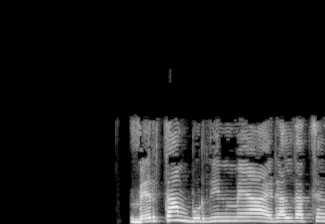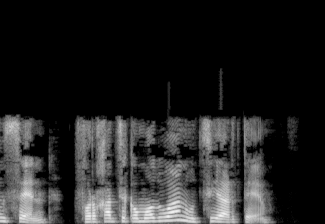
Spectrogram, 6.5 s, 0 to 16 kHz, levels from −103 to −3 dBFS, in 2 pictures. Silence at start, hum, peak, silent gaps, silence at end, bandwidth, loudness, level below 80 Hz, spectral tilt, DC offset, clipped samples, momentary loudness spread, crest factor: 1.3 s; none; 0 dBFS; 3.88-3.93 s; 0.6 s; 8 kHz; -16 LUFS; -68 dBFS; -4.5 dB/octave; under 0.1%; under 0.1%; 8 LU; 18 dB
